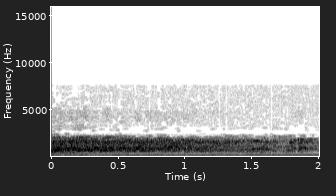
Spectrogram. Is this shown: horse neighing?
no

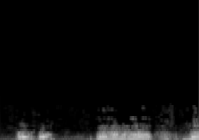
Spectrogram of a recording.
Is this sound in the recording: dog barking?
yes

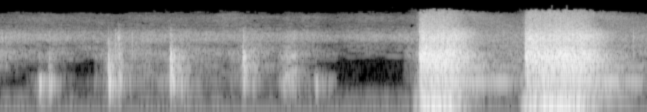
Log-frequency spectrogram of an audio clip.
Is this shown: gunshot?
yes

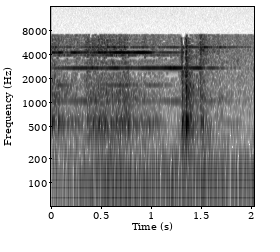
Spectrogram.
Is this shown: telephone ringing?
yes

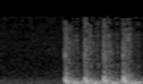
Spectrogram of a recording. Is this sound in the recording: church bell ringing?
no

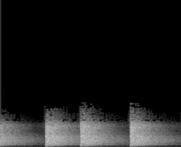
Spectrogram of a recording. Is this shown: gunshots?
yes

